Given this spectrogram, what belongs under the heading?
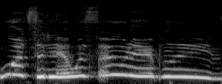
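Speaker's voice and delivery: put-on very high, slow, loud, squealing baby voice. Offering the others a joke impression: Jerry Seinfeld as a baby impression. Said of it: "do you wanna hear my impression of Jerry Seinfeld as a baby".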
